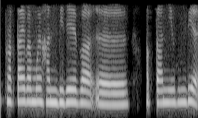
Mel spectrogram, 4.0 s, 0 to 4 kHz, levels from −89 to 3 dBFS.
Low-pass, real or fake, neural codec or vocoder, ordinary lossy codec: 3.6 kHz; real; none; MP3, 24 kbps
